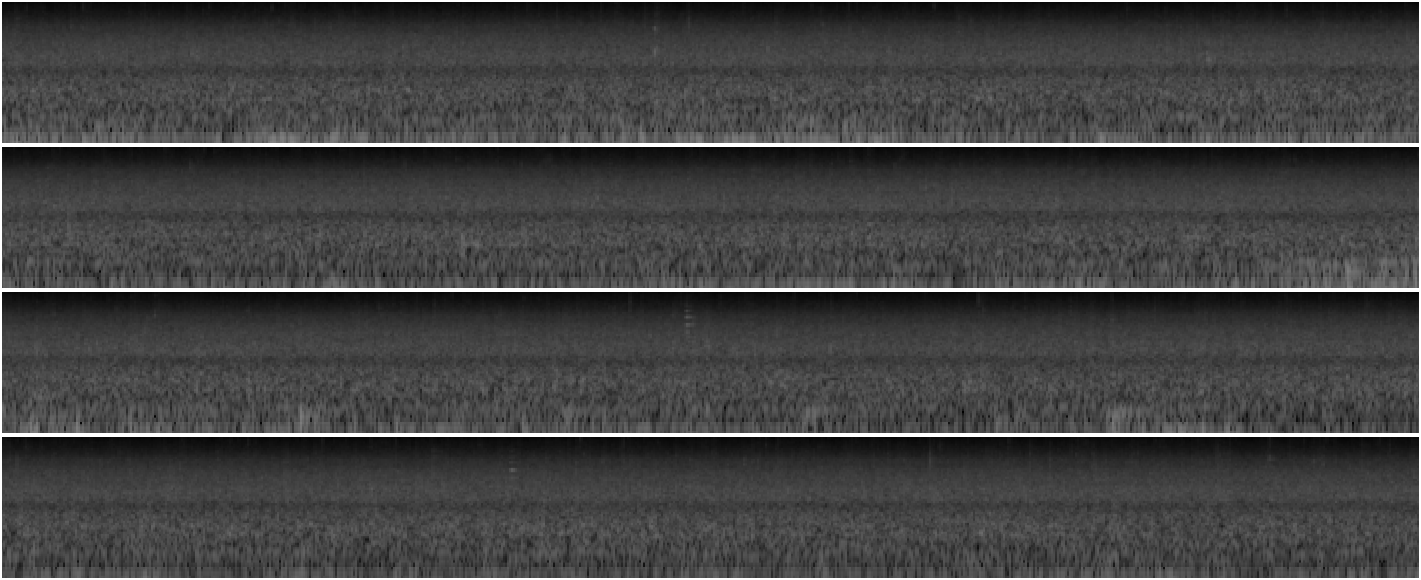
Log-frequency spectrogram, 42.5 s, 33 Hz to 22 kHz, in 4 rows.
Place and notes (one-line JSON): {"title": "Thunder over Chuncheon Lake (early August) 춘천호수 천둥(8월 시작때에)", "date": "2020-08-07 22:30:00", "description": "Thunder over Chuncheon Lake (early August)_춘천호수 천둥(8월 시작때에)...recorded at the beginning of the monsoon season...this year there were continuous rains and daily thunder storms throughout August and into September...this was recorded late at night in a 8-sided pagoda on the edge of Chuncheon lake...the sounds reverberate off the surrounding hills and travel clearly over the lake...", "latitude": "37.87", "longitude": "127.69", "altitude": "91", "timezone": "Asia/Seoul"}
